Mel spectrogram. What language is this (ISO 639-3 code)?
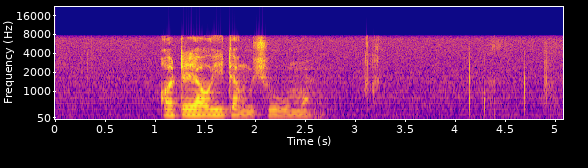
ven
